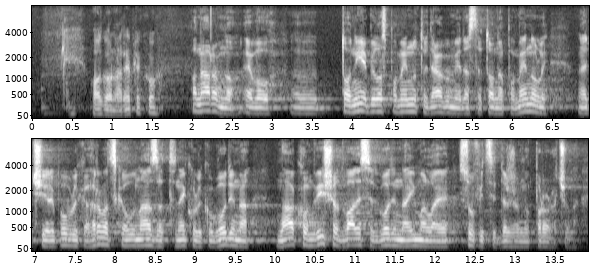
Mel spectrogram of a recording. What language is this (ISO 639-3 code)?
hrv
